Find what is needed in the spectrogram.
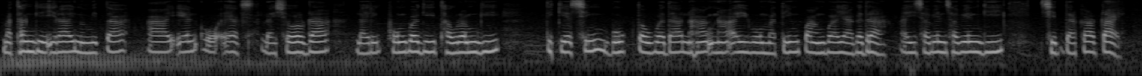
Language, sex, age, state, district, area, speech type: Manipuri, female, 60+, Manipur, Churachandpur, urban, read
